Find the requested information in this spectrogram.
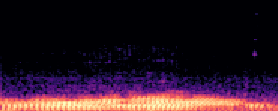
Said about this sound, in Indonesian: ngilangin kebosanan macet ini masih dari di Pasteur masih sekitar setengah perjalanan lagi nyampe garasi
